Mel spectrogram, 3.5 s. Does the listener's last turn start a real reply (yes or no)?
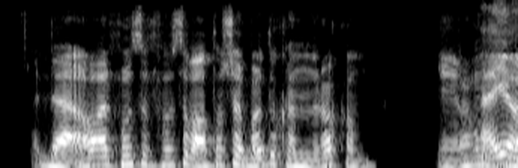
yes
